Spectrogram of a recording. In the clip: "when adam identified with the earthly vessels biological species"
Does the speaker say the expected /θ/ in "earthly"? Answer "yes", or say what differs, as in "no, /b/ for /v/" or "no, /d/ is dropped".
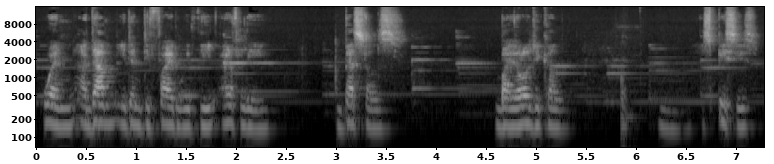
yes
